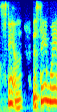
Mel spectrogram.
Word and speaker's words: Staunton: So yeah, people from out of town say Staunton, and it's really like Stanton.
